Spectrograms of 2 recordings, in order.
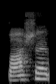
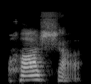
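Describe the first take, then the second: First: The first consonant has no puff of breath. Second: The first consonant has a puff of breath. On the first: The speaker calls it wrong. "I'm not saying it properly" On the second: The speaker calls it right. "There's a little bit more aspiration"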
